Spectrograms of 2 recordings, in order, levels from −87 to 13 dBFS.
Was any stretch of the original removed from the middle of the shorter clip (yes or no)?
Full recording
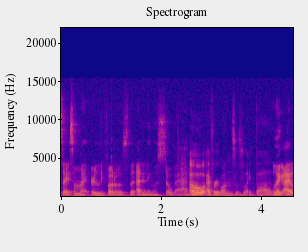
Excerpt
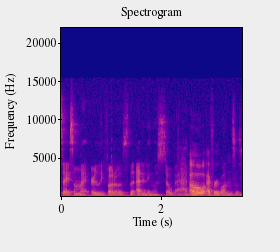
no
